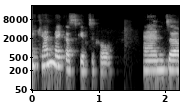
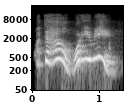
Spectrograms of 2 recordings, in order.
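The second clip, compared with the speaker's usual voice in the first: high, louder disbelieving cry; husband blurting in stunned outrage; shocked outburst; 9 semitones higher, 4 dB louder than usual. Retold or imitated. Husband confronted with pool money, high shocked outburst. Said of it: "And he was like".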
